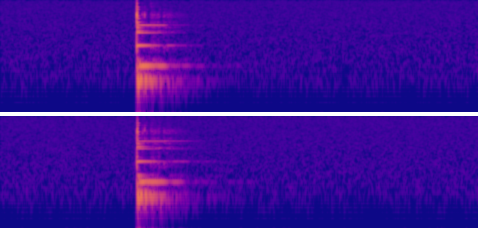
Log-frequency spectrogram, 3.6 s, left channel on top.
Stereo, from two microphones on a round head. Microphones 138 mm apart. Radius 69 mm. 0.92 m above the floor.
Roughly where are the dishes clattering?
Left.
